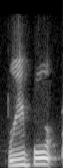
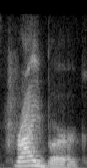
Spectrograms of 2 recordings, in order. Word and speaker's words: Fribourg: This is Season 8, Episode 5, the Fribourg, I think it was the Fribourg Confidence? – They said Fribourg. – Fribourg. – It's weird. – I was mispronouncing that, but the Fribourg Confidence.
